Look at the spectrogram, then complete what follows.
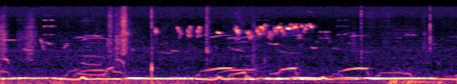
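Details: {'text': 'Booming Greater Prairie-Chickens dancing on their lek near McCook, Nebraska; an unbroken low droning tone with looping whoops above, a few camera clicks, and a burst of high tinkling Horned Lark and meadowlark song.'}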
